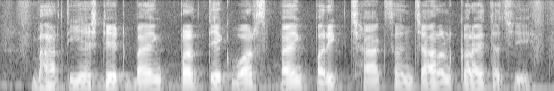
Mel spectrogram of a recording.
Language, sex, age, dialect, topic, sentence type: Maithili, male, 41-45, Southern/Standard, banking, statement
